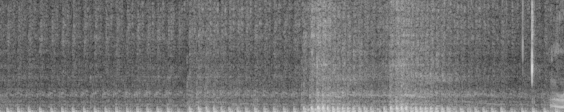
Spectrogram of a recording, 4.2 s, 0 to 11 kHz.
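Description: A Kayo Bull 125 EFI kids' ATV idles and drives around a backyard, its small engine chugging steadily close by, swelling louder as it revs and moves off, with some clattering and a thump near the end.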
